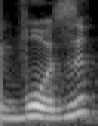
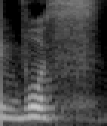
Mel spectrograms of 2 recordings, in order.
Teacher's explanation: Here we have devocalization of z in the end of the word.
